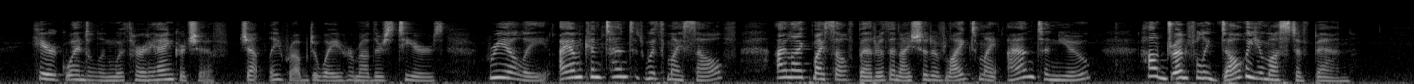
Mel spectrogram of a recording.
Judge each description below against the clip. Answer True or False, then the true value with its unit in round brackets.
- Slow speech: False (155 wpm)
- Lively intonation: True (7.1 semitones)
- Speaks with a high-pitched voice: True (220 Hz)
